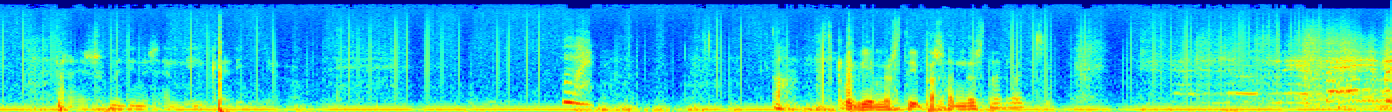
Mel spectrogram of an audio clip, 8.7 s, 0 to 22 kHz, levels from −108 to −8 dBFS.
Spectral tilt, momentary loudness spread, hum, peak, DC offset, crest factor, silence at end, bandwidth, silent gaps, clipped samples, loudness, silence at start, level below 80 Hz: -6 dB/octave; 15 LU; none; -10 dBFS; under 0.1%; 22 dB; 0 s; 19 kHz; none; under 0.1%; -33 LUFS; 0 s; -46 dBFS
